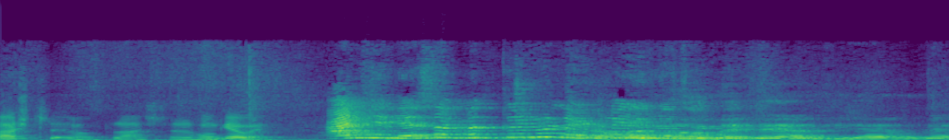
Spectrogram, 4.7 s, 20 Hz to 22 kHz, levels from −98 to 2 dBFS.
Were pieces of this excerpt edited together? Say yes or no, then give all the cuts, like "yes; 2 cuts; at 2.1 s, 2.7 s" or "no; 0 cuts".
yes; 1 cut; at 1.6 s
